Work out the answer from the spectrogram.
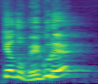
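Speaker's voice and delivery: put-on an older brother demanding an answer; Cain confronting his brother. Cain questions Abel, acted dialogue.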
